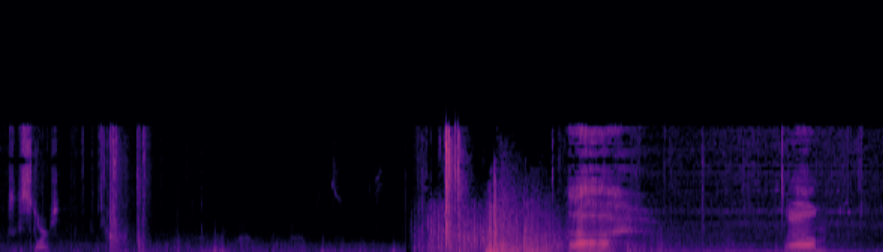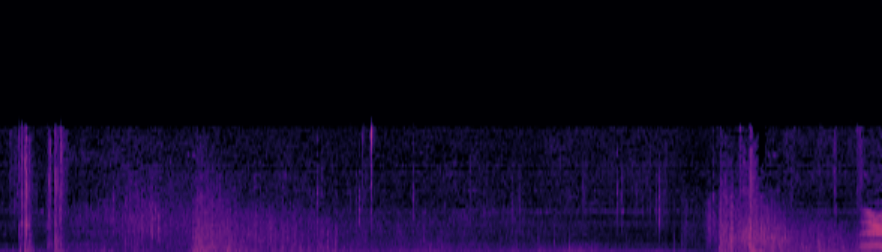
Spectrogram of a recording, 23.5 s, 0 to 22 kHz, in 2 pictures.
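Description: Thunder rolls and cracks during a storm in 7 Days to Die on PS5, with loud rumbling bursts over steady rain and ambient noise while people talk.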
